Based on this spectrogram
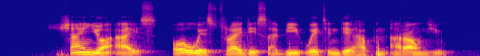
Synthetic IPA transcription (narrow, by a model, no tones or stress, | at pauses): ʃãɪ̃njɔʔa̰ɪs | ɔlwestʰɹaɪdesabiwetʰɪ̃ndeɦapʰə̃nə̰ɹãʊ̃ndjṵ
